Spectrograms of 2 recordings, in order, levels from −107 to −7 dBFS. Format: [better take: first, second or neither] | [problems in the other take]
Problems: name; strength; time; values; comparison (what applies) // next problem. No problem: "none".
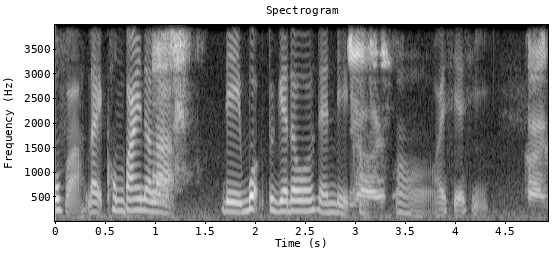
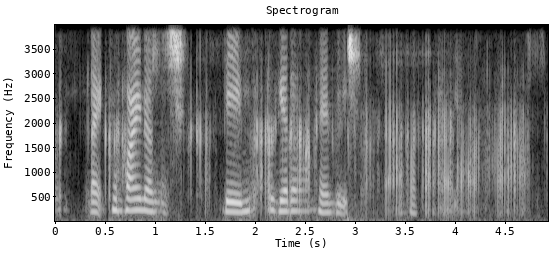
first | noise reduction (neural separator model SepFormer WHAMR!)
